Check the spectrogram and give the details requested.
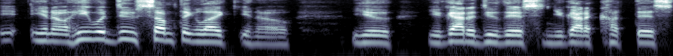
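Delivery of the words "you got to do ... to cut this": put-on flat deadpan delivery, lower pitch. Retelling a woodworking skit section, Eloy's deadpan delivery. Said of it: "it's his deadpan".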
